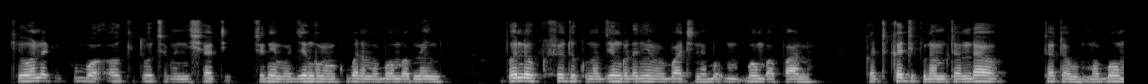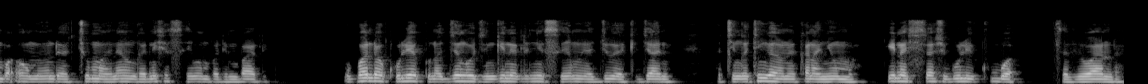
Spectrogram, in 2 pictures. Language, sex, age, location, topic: Swahili, male, 18-24, Nairobi, government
